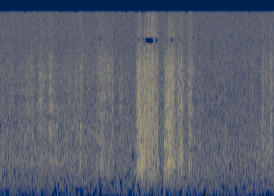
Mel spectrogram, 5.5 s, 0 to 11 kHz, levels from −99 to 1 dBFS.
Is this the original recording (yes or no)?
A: yes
